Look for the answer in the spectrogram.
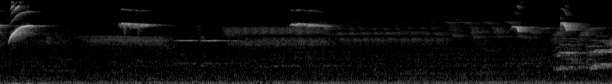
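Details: Local domestic canary, sung as a training lure to prompt other canaries; sparse high whistled phrases and short sweeping notes separated by pauses, with a few sharp upward chirps near the end.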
